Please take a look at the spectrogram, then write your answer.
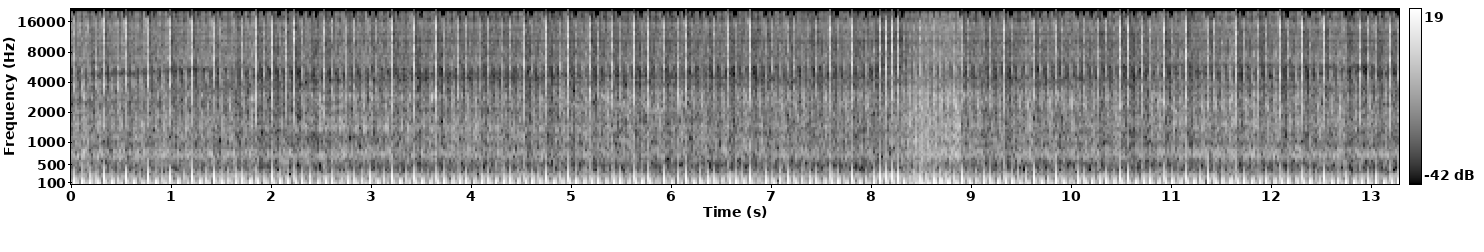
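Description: A motorcycle engine with a modified ignition chip idles roughly up close, loud and steady with a lumpy, uneven pulsing beat throughout.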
